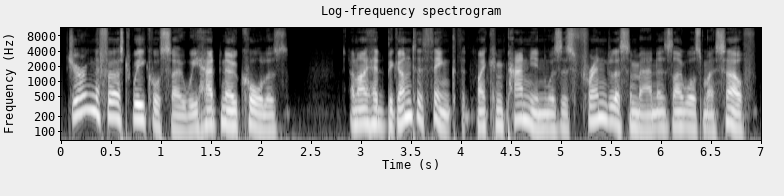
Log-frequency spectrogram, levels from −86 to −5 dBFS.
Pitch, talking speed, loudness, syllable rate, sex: 140 Hz, 240 wpm, -17 LUFS, 5.6 syllables/s, male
